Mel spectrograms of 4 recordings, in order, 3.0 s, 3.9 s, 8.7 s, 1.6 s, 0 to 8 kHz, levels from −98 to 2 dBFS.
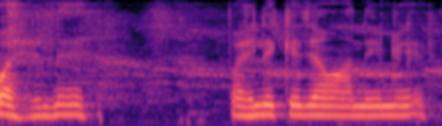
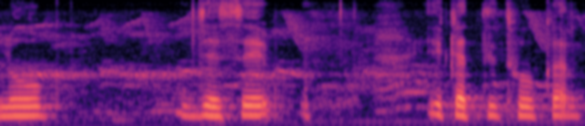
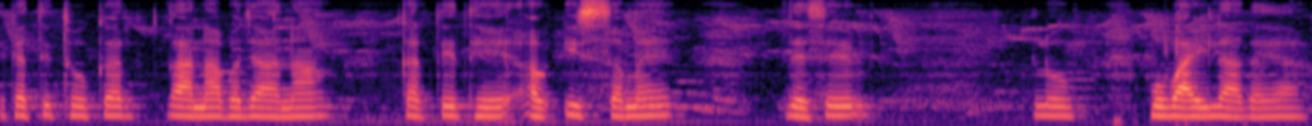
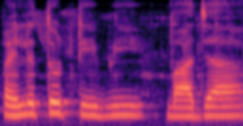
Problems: constant background noise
